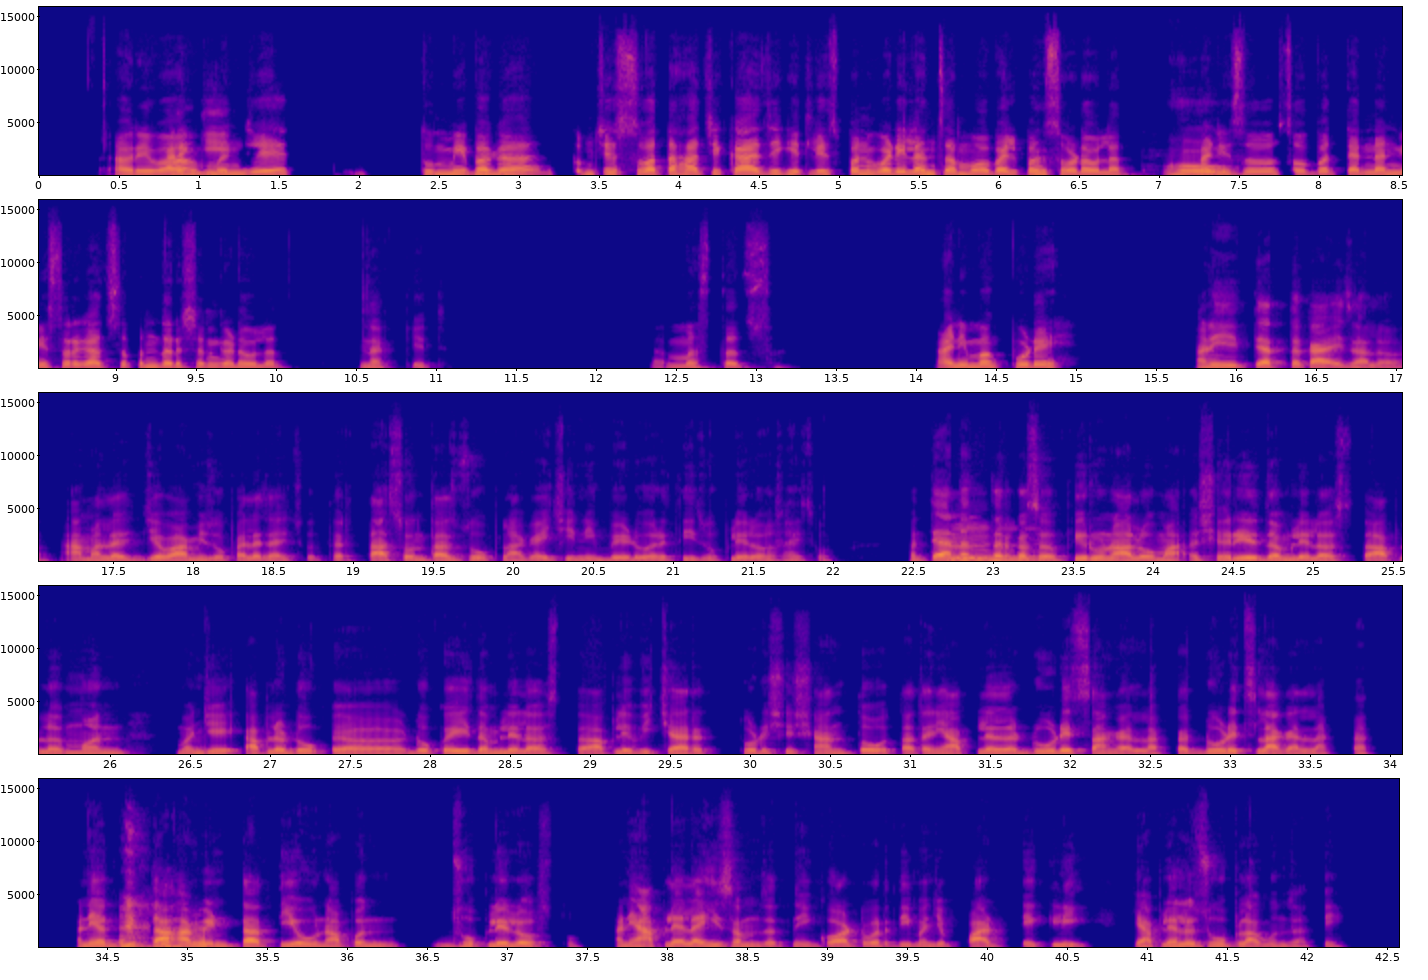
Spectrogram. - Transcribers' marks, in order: other noise; chuckle; tapping
- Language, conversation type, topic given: Marathi, podcast, उत्तम झोपेसाठी घरात कोणते छोटे बदल करायला हवेत?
